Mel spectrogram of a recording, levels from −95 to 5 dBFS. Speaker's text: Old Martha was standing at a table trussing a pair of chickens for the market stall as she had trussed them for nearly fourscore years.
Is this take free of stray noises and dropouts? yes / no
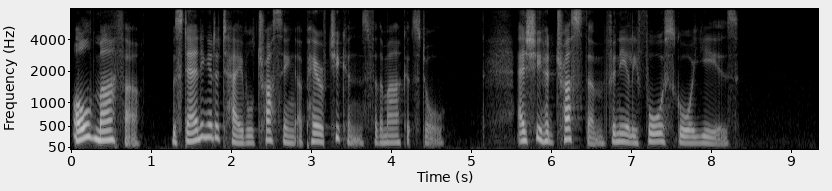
yes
